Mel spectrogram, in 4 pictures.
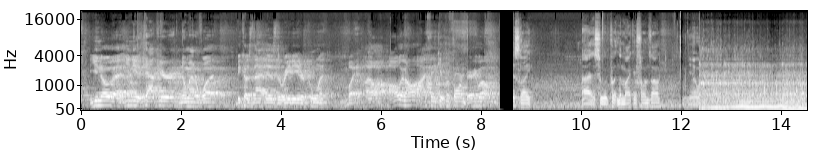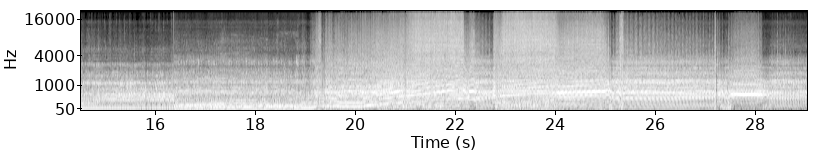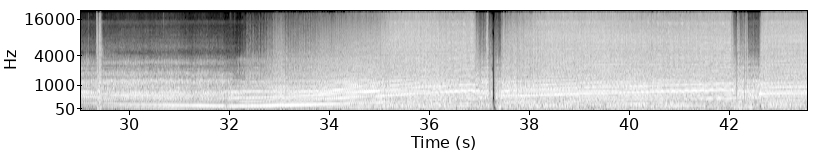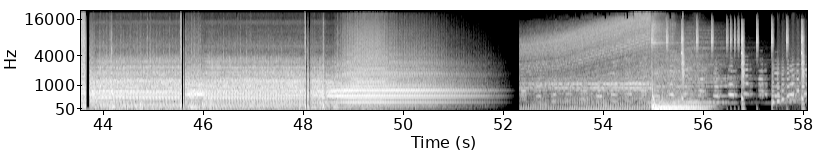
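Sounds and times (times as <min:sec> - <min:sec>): car engine revving: 0:12.2 - 0:56.4.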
